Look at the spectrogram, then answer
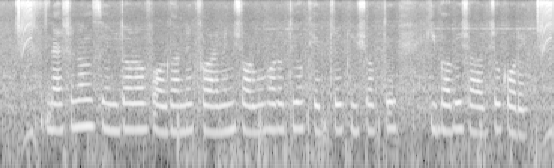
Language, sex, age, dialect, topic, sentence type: Bengali, female, 25-30, Standard Colloquial, agriculture, question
